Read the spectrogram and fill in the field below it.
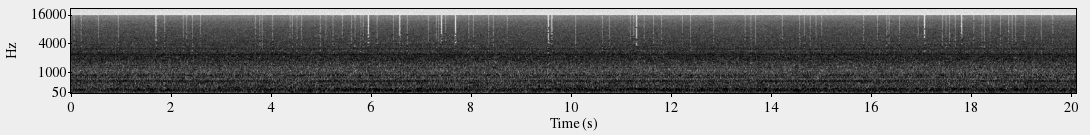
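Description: Aircraft engines drone low and steadily.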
